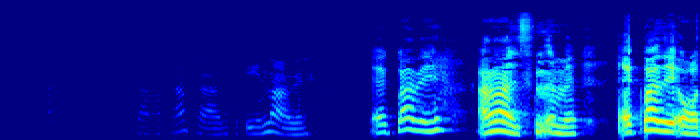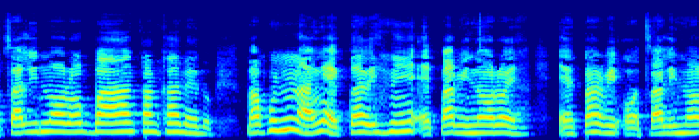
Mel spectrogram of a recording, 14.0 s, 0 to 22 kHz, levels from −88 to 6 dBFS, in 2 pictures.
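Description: From the start to 5.0 s the fade-in carries truncation distortion on a fade, consistent with about 11 bits and no dither. The quietest stretch, 0 to 3.42 s, sounds gritty. The waveform shows coarse square steps, and the spectrogram shows broadband speckle.

Throughout the clip, plainly audible damage to the speech is likely from HE-AAC compression at a low bitrate near 20 kbps. The treble is rebuilt by copying lower bands upward, so s sounds turn metallic and lispy. The spectrogram shows repeated, misaligned harmonic patterns above the crossover.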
